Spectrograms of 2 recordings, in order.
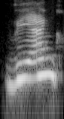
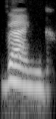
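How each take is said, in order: First: The vowel glides from ee into a nasal ang. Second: The vowel is a single straight nasal sound. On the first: The speaker calls it wrong. "नहीं" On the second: The speaker calls it right. "Straight wang"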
